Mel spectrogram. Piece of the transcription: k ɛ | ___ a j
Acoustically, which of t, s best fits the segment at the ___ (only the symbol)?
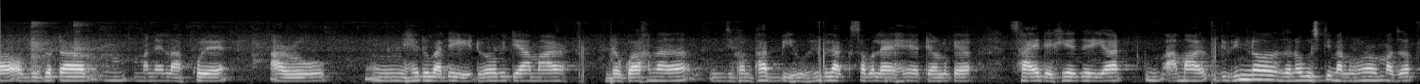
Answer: s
